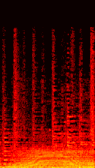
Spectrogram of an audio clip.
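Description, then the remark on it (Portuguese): An old ox moos in one long, loud, sustained bellow that swells and then falls in pitch, heard alone with no talking over it. “E afasta pra lá, boi velho nojinho!”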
